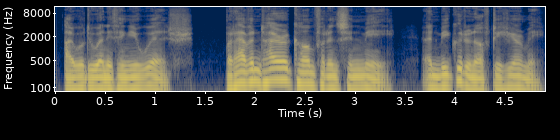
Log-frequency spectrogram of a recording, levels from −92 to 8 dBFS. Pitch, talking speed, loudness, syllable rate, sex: 105 Hz, 235 wpm, -16 LUFS, 6.4 syllables/s, male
